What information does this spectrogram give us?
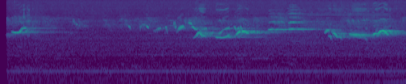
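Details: Common blackbird (Turdus merula) singing atop a pine under a window on a spring morning, between about five and seven am, with mellow, fluted phrases, slurred whistles and brief high twittery endings a few seconds apart, over a steady low hum.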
